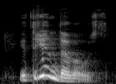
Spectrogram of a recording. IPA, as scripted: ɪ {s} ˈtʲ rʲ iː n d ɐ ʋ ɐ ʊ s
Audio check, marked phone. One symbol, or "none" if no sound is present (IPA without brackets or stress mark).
none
